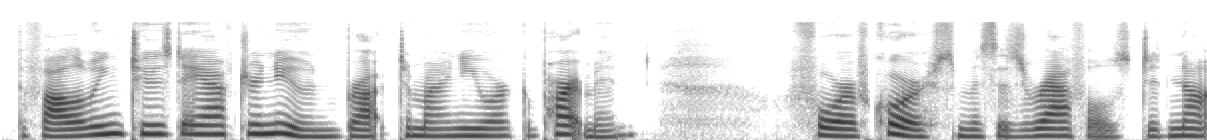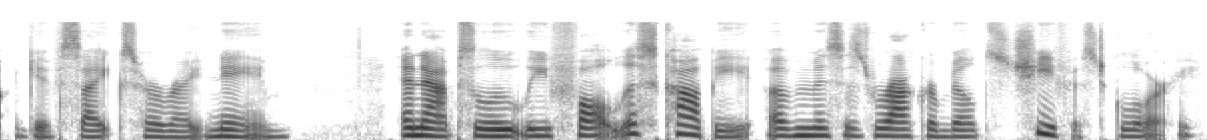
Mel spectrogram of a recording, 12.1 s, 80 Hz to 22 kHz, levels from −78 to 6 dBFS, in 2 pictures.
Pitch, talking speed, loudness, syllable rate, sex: 205 Hz, 145 wpm, -20 LUFS, 4.8 syllables/s, female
